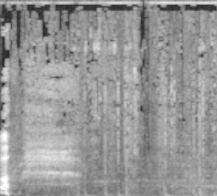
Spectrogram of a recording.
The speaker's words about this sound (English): Incredible horse riding, by the way. Amazing. Mm. Very brave horsewoman.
